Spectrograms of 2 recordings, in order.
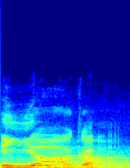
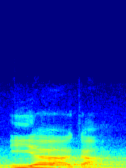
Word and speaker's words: iyyaka: ta'ala dan di mesti disebut Iyakah tasdid Ini mesti dibaca jangan sampai tidak dibaca karena ada yang membacanya kurang baik sehingga menyebut Iya kan nah bodoh semestinya Iya karena aku tuh kalau dibaca iyyaka na'budu tak ada tasydidnya Maka makna ia itu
